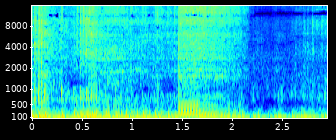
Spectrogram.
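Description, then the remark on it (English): A vehicle engine rumbles loudly and steadily, then revs up with a rising pitch partway through before settling into a rough, clattering idle. No one speaks. “Yeah, start her up.”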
